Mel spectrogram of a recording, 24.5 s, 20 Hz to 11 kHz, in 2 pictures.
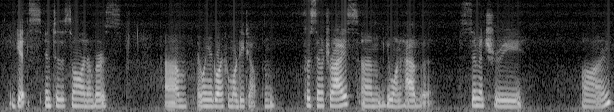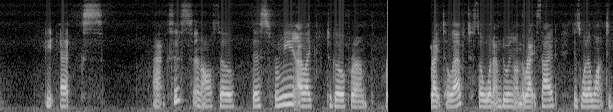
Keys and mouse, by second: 0.8-2.6 drag, 5.9-7.5 drag, 11.3-14.8 drag, 14.9-19.5 drag, 19.5 middle click.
